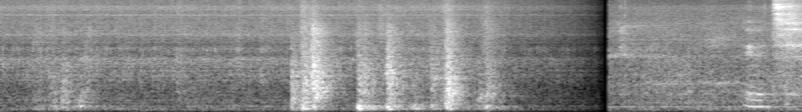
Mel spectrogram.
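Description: Refrigerator or cupboard door in a home kitchen, with several knocking thumps and rattles close by, followed by a brief silence and then a low hum.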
